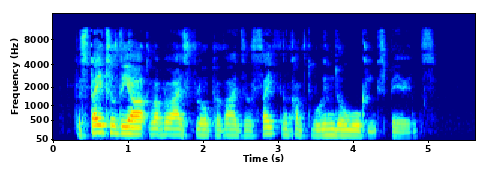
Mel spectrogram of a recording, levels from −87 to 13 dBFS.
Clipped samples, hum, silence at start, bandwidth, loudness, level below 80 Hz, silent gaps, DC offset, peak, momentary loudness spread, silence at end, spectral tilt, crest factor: under 0.1%; none; 0.3 s; 11.5 kHz; -24 LUFS; -78 dBFS; none; under 0.1%; -6 dBFS; 20 LU; 0.6 s; -5.5 dB/octave; 20 dB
